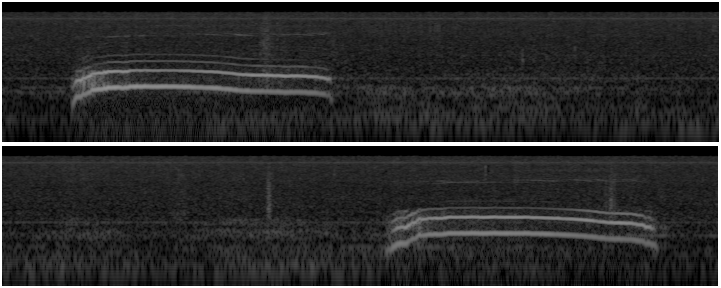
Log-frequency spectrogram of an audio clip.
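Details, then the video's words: Two long, deep meows from a cat, each about two seconds, rising briefly and then held as a steady low wail, separated by roughly six seconds of quiet. "Cats Make Funny Noises"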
